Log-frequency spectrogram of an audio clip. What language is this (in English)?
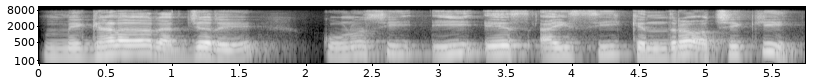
Odia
